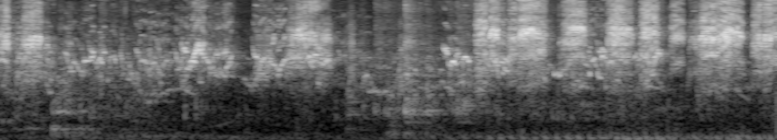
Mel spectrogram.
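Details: English budgies, pet parrots, singing a scratchy, buzzy warble of rapid high chirps, growing sharper and brighter in the second half.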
